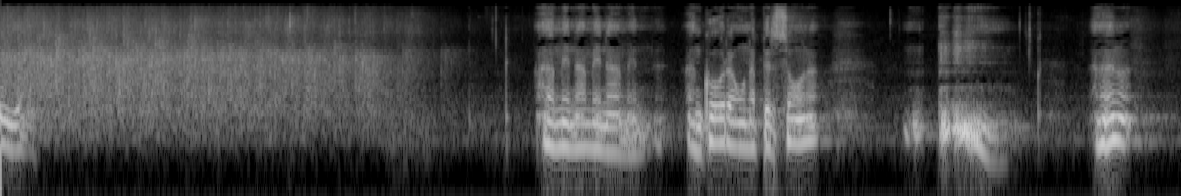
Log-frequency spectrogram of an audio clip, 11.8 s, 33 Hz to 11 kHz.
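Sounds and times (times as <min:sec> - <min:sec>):
speech: 0:00.0 - 0:00.4, 0:05.4 - 0:08.4, 0:09.0 - 0:09.8, 0:11.0 - 0:11.4
crowd applauding: 0:00.0 - 0:04.7.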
